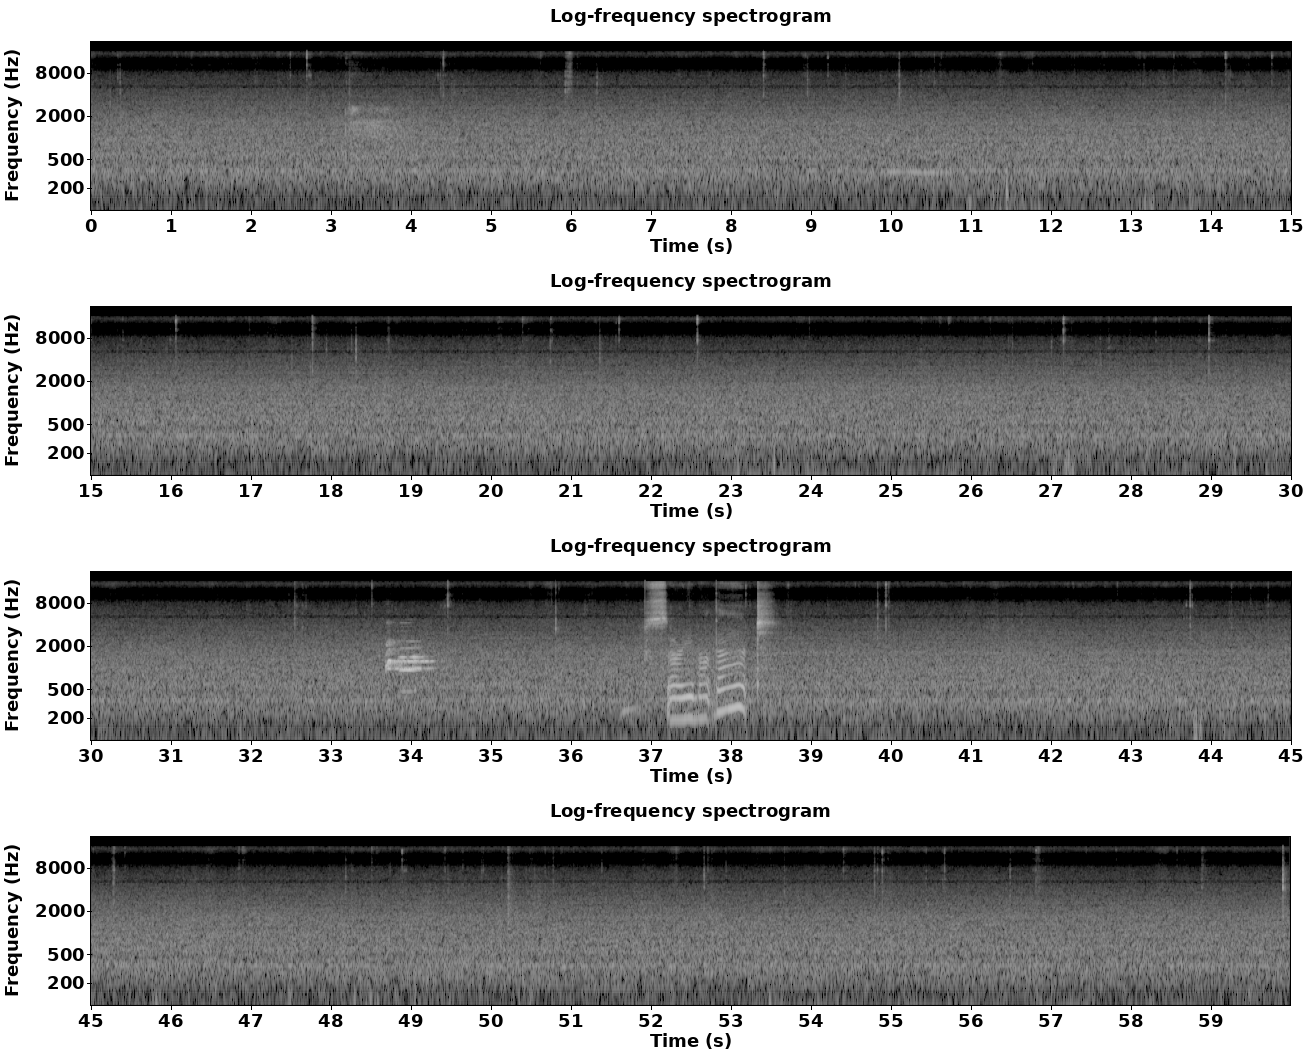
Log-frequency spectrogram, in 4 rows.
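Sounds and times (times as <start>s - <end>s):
background hiss: 0.0s - 59.9s
short high-pitched cry: 33.7s - 34.4s
faint light clicks: 39.8s - 40.1s.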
